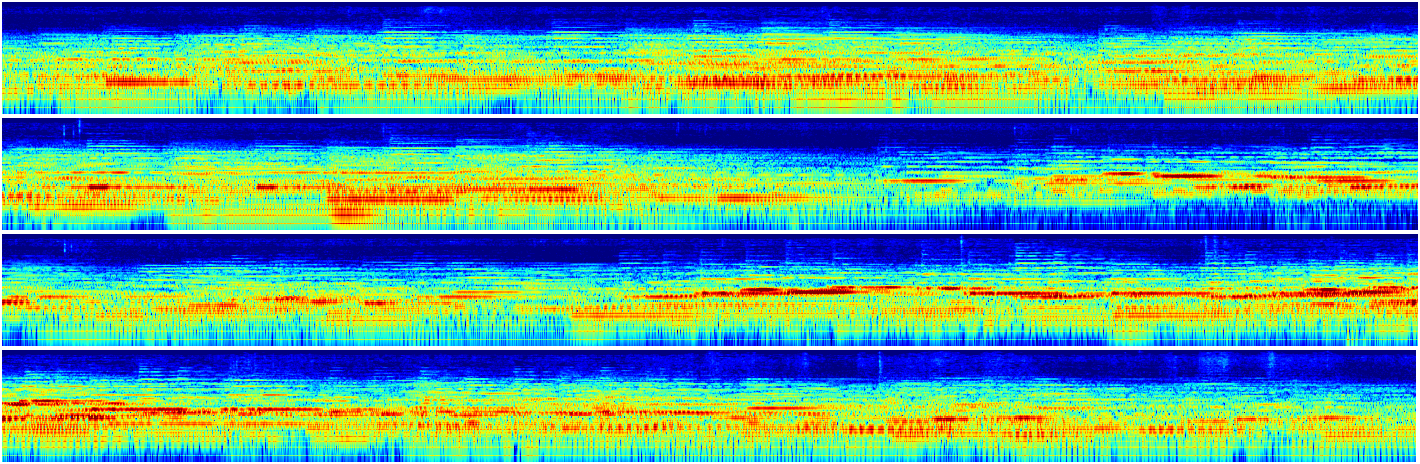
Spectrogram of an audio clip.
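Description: Grand piano played solo: a continuous flow of overlapping notes and chords.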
